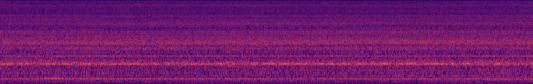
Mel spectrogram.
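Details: Dynavoice D-Amp amplifier being troubleshot: a loud, steady hiss with a constant buzzing tone. A failing capacitor is suspected but not confirmed.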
